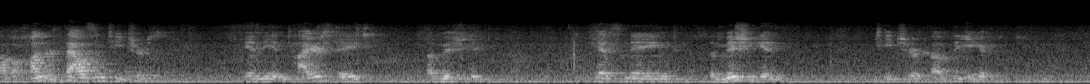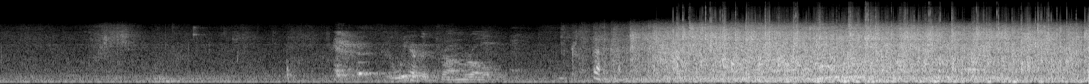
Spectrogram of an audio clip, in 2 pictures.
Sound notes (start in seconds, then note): 16.6 applause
